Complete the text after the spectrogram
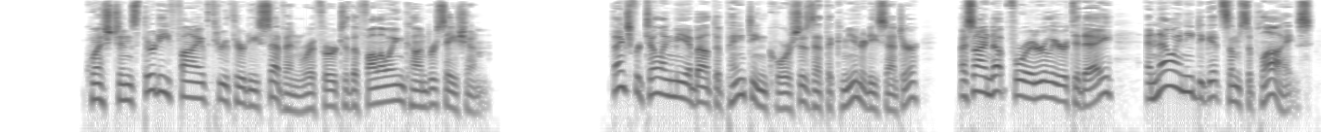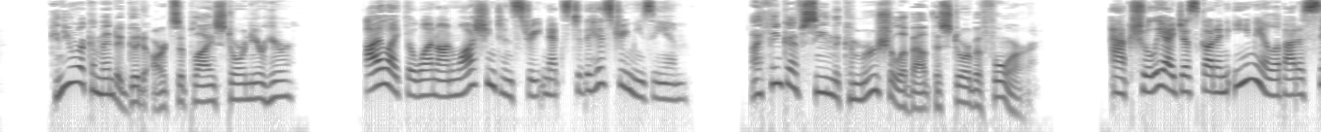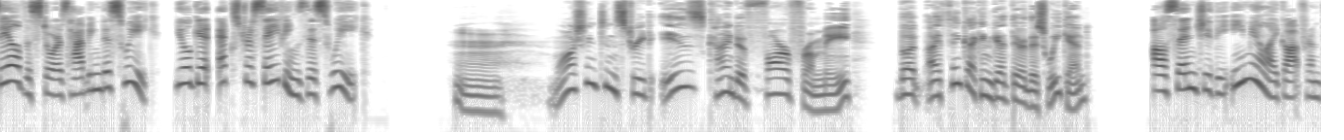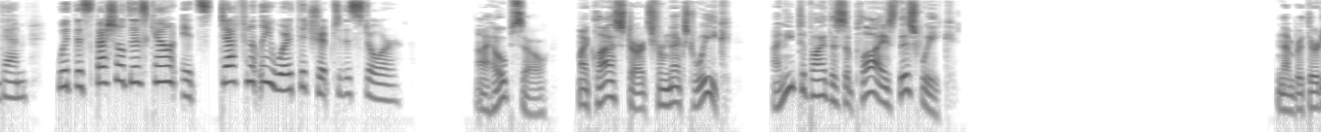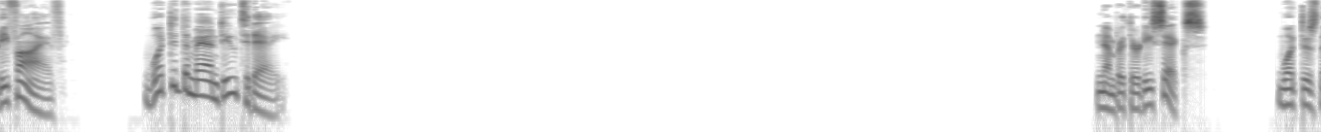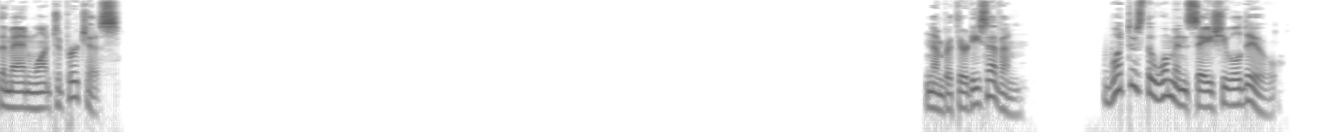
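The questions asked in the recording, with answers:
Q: What does the man want to purchase?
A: Art supplies

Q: What does the woman say she will do?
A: Send him an email about the store's sale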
